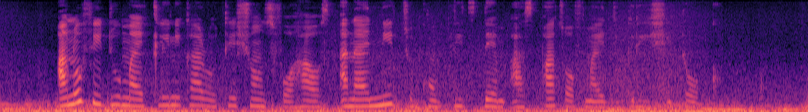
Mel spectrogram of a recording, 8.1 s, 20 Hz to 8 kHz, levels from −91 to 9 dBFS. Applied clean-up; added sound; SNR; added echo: none; Ocean; -4 dB; none.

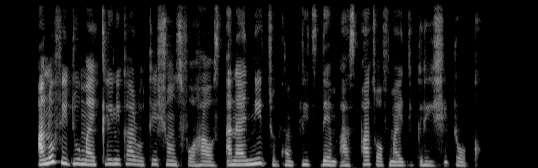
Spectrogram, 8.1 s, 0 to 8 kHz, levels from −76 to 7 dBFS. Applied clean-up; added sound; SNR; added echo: neural mask model Resemble Enhance denoiser.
